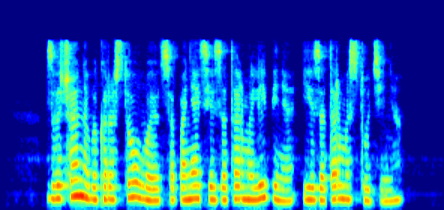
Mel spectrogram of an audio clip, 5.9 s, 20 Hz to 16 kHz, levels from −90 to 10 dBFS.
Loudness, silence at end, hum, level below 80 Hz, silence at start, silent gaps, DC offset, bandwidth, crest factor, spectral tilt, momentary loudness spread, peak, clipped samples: -16 LUFS; 0.6 s; none; -66 dBFS; 0.65 s; none; under 0.1%; 8 kHz; 16 dB; -5.5 dB/octave; 14 LU; 0 dBFS; under 0.1%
